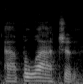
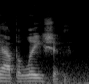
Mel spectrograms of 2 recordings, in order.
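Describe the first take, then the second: First: It is said the southwestern Virginia way. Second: It is said the northern, local way. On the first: This is how people in southwestern Virginia say it. "when I was in southwestern Virginia, they say Appalachian" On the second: This is how people further north say it. "up here we say Appalachian"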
